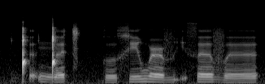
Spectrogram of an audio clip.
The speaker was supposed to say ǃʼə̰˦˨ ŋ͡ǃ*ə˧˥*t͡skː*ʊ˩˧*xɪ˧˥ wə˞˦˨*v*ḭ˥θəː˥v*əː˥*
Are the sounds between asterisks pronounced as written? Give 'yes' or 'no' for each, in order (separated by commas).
no, yes, yes, no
